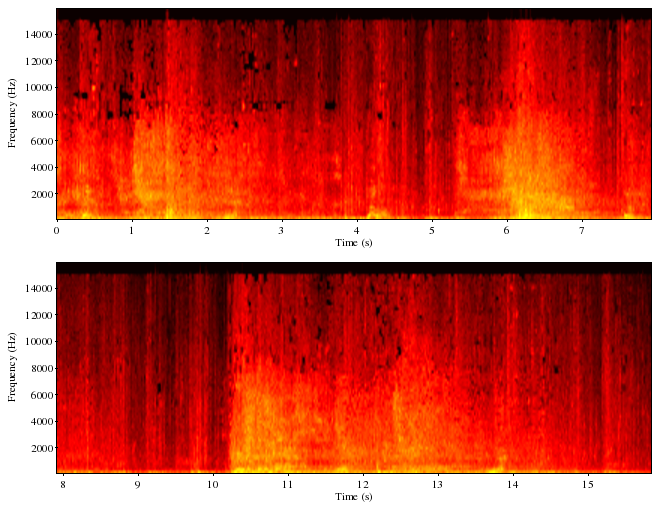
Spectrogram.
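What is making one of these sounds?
Heavy boots thud on a hard floor.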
